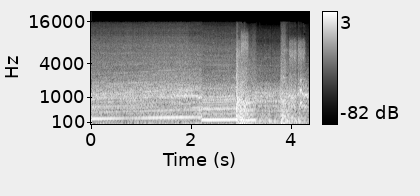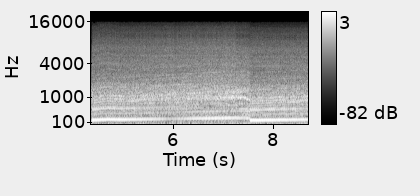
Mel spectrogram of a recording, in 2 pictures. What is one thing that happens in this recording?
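A car engine hums steadily, its pitch shifting up and down with gear changes.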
